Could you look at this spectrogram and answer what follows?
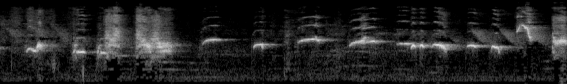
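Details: Greater green leafbird delivering a continuous varied medley of rough chirps, clear whistles and rising slurs, recorded as master audio for training.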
